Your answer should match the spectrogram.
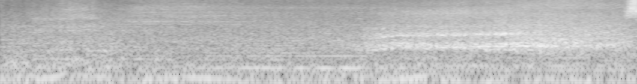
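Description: Car sound effect: an engine running with a tire screech that swells over the last second and a half and is the loudest part.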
